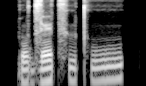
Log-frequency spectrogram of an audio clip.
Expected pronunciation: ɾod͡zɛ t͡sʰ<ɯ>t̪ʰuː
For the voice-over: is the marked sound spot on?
yes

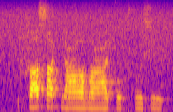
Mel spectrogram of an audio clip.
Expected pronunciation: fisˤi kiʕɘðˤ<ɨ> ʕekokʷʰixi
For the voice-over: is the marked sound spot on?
yes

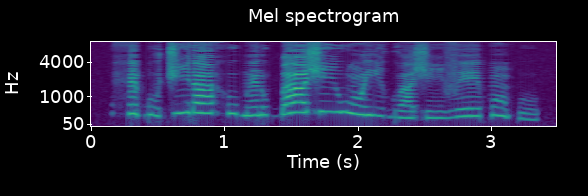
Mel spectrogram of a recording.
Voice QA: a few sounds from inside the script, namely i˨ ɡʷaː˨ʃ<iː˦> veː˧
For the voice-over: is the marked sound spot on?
no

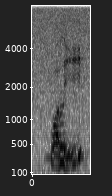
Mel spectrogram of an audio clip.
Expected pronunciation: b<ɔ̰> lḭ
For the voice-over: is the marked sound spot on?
yes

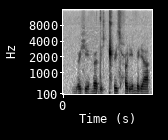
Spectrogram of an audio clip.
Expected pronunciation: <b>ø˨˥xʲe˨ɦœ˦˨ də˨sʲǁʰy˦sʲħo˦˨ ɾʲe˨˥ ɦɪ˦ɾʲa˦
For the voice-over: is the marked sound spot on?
yes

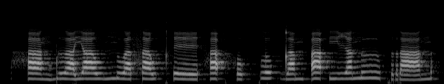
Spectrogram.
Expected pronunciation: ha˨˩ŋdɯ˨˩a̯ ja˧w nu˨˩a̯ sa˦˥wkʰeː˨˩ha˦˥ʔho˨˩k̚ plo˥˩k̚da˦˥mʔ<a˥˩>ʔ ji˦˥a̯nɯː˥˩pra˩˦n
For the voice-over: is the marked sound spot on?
yes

